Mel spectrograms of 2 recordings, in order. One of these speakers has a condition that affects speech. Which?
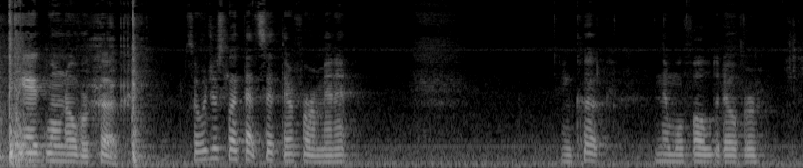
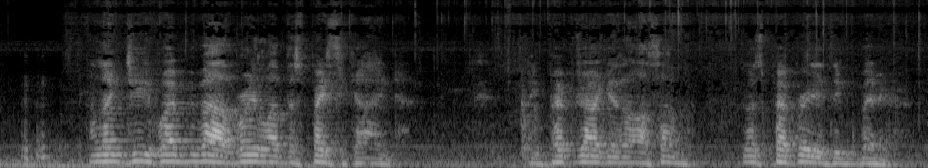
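The second: Friedreich's ataxia; inherited, gene defect from both parents; diagnosed at age 12; slowed speech, can be difficult to understand.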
